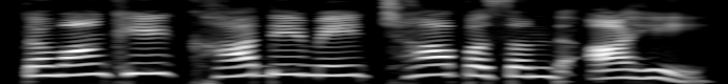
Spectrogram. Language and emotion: Sindhi, neutral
